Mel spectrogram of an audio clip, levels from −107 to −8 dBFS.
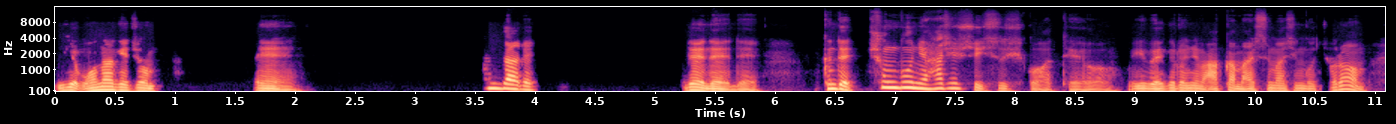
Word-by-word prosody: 이게 120 +3 +2
워낙에 130 +3 +4
좀 110 -2 +1 0.9
예. 90 -9 +1 1.5
1 210 -1 +2
달에 175 -8 +4 1.2
네네네. 90 - +2 0.5
근데 185 -6 +4
충분히 240 -3 +4
하실 205 +2 -1
수 185 -9 -10
있으실 90 -1 -8
거 85 - -7
같아요. 70 +2 -8
이게 100 +1 -1
왜 95 -1 +1
그러냐면 110 -3 -1
아까 95 +5 -2
말씀하신 100 +3 -3
것처럼 110 - -3
105 Hz, 235 characters per minute, -22 LUFS, 90-145 Hz, 1.5 s, 워낙에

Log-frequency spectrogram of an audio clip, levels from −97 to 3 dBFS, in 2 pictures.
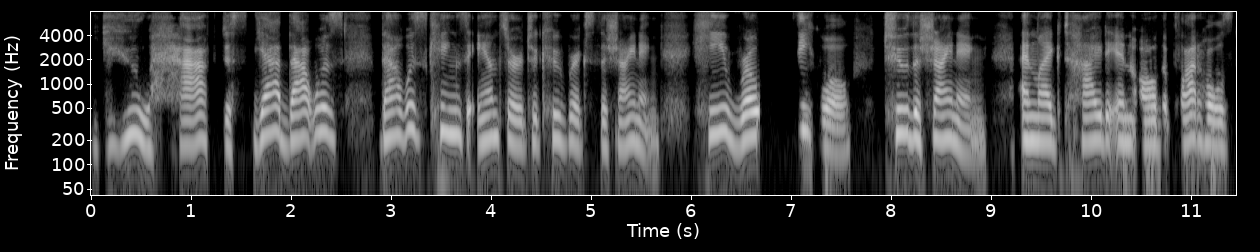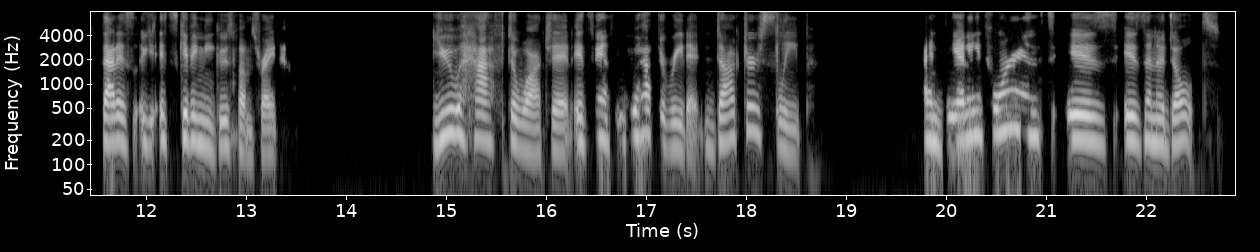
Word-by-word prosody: you 185 +3 -3
have 175 +5 0
to 170 - -3
s 160 - -9
yeah, 245 +3 +2
that 210 +4 +1
was 245 -4 -2 0.4
that 225 +2 -1
was 270 -6 -2
King's 245 -3 -1
answer 200 -2 -2
to 185 +4 -6
Kubrick's 185 -2 -5
The 165 - -4
Shining. 170 +2 -6 0.3
He 245 +2 -2
wrote 215 +3 +5 0.4
a - - 0
sequel 155 - -1 0.3
to 245 0 +1
The 220 -1 +4
Shining 205 -6 -1 0.4
and 200 -1 +4
like 190 -4 0
tied 200 +1 -2
in 190 -2 -1
all 175 0 +3
the - - -6
plot 200 +2 +2
holes, 170 -4 0
that 195 0 +8
is 185 -3 -1
y 180 -1 -4
it's 205 - -3
giving 200 -3 +3
me 165 - -4
goosebumps 155 -6 -3
right 140 -1 0
now. - - -43 1.4
You 240 +6 +4
have 210 -4 +1
to 190 -3 +1
watch 145 -3 -1
it. 150 -2 +1
It's 190 -4 0
fan 215 -3 +4
you 225 +4 -1
have 245 -2 +1
to 195 - -6
read 160 -2 -2
it, 165 -2 -5
Doctor 215 - 0
Sleep. 155 - -7 1.2
And 195 -3 +3
Danny 210 +4 +6
Torrance 250 -3 +1
is 200 -3 +5
is 200 -3 +4
an 200 -2 +1
adult. 185 +3 -2
195 Hz, 155 wpm, -25 LUFS, 175-220 Hz, 1.4 s, that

